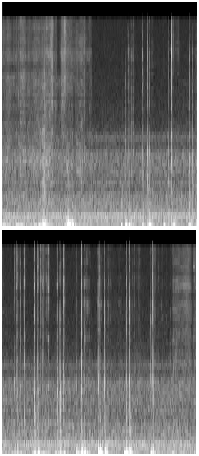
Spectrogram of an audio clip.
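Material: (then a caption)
Wood, fabric. Long dark nails tap on white fabric stretched in a wooden embroidery hoop resting on a table, and on the hoop's wooden rim. The taps land as soft, low, dull thumps mixed with brief bright clicks, each dying away almost at once, in an uneven, quick rhythm like typing.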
